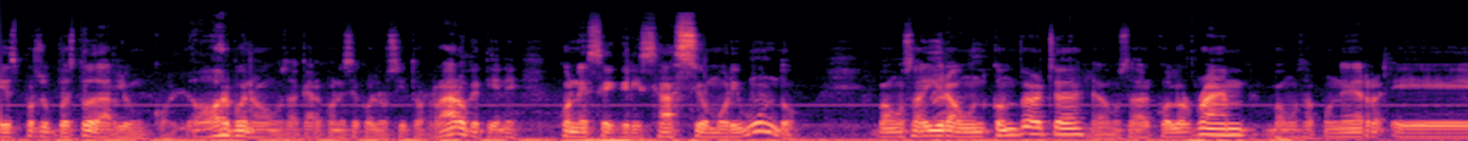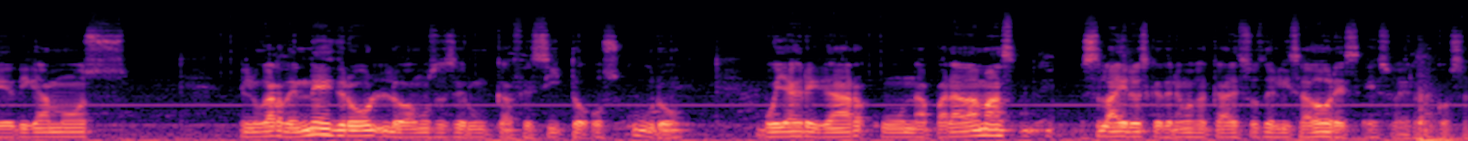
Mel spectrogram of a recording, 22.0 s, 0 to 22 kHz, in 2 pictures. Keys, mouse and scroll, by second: 0.6-2.0 ctrl+shift+drag, 2.3-2.7 ctrl+scroll up 1, 2.9 click, 5.1 shift+a, 7.9 click, 8.9-10.3 drag, 11.8 click, 12.6 click, 13.4-14.0 scroll up 2, 14.0-14.5 scroll up 1, 14.5-15.5 drag, 17.5 click, 21.9 click.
